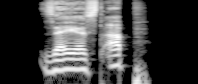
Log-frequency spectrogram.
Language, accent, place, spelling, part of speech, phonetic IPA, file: German, Germany, Berlin, sähest ab, verb, [ˌzɛːəst ˈap], De-sähest ab.ogg
- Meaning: second-person singular subjunctive I of absehen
